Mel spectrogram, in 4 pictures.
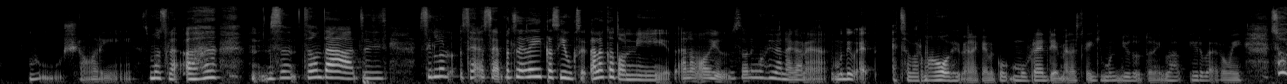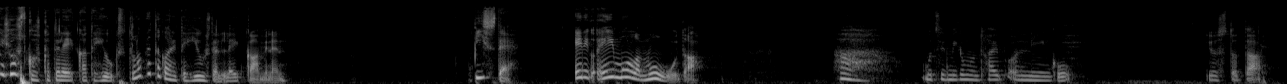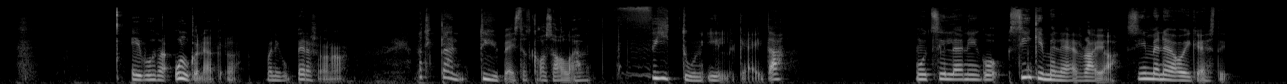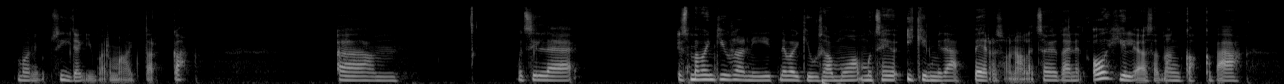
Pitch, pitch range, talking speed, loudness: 215 Hz, 185-280 Hz, 150 wpm, -32 LUFS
